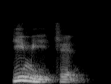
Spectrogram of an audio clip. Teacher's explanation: In some dialects, the double G is pronounced K. In Bictagong, the preferred pronunciation is as a single voiced consonant G, as if there was only one G there. In places like Doganing or Wikwemkong, you'll find that that becomes a K.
